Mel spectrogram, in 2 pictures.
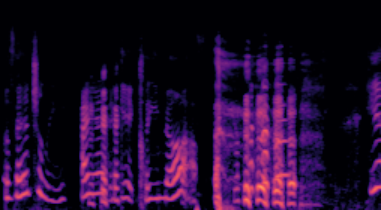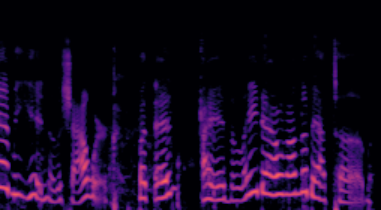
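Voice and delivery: put-on girl's voice. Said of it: "Oh, I forgot the girl's voice".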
